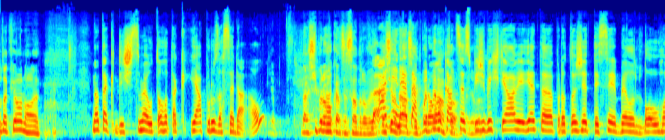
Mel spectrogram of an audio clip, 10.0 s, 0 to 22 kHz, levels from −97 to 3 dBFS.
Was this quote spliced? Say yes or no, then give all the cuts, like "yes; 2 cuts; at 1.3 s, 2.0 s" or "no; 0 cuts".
no; 0 cuts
